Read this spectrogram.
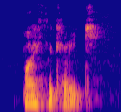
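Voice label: "bifurcate", British English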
